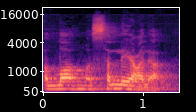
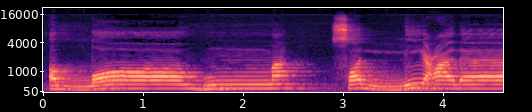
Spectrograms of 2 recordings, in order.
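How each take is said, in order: First: The second word ends in an ay vowel. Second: The second word ends in a long ee vowel. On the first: The speaker calls it wrong. "सल्ली इसको सल्ले पढ़ते हैं, सल्ले नहीं है ये" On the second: The speaker calls it right.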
